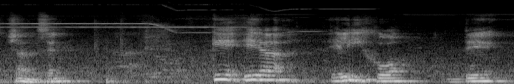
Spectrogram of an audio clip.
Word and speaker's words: Janssen: Hasta que aparece este señor, Zacharias Janssen, dice ahí, se pronuncia Janssen, que era el hijo de Hans Janssen, que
